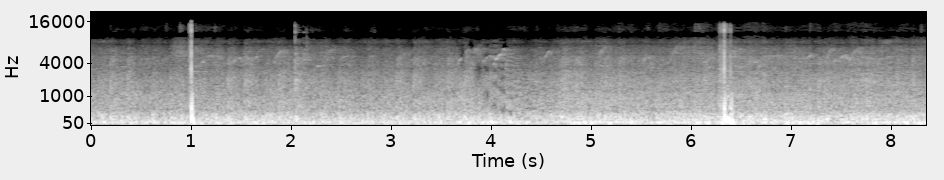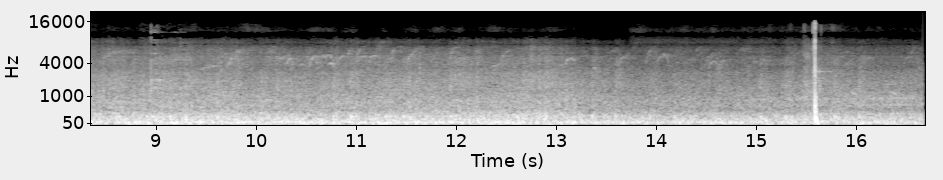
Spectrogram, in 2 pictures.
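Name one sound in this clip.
A football is kicked hard with a sharp thump.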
